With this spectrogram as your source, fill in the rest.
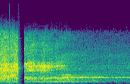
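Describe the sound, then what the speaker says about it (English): Hair dryer blowing on wet paint, a loud steady whooshing airflow that cuts out briefly, restarts and gradually eases lower and quieter. "We're going to need to pull out the hair dryer, or else that's going to start picking up some of the paint."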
